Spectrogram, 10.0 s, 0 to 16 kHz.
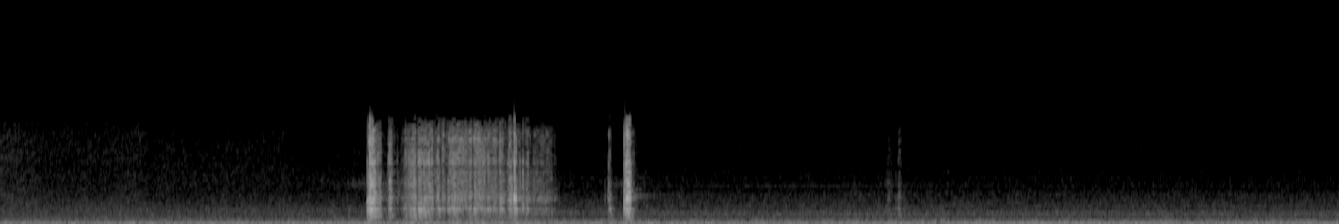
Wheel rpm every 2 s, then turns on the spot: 0, 30, 0, 0, 0.
none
